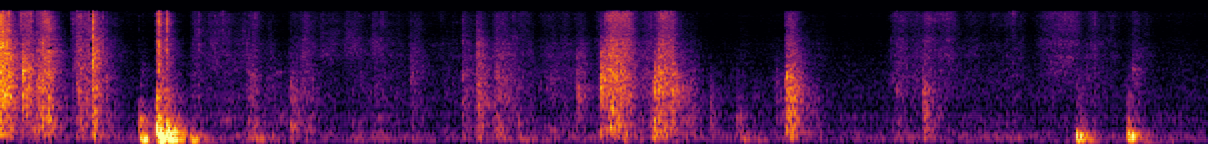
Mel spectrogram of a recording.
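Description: Scissors snipping through a padded paper mailer, with crinkling paper and a sharp snap about a second in. Scattered rustles and light knocks follow as the package is handled.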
